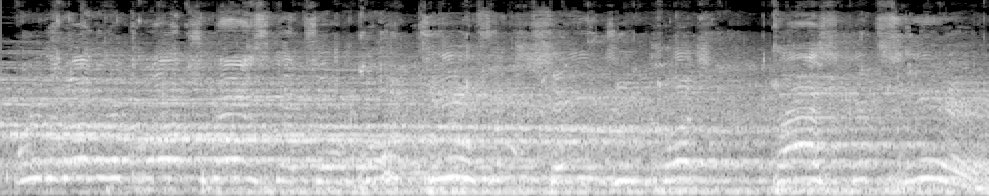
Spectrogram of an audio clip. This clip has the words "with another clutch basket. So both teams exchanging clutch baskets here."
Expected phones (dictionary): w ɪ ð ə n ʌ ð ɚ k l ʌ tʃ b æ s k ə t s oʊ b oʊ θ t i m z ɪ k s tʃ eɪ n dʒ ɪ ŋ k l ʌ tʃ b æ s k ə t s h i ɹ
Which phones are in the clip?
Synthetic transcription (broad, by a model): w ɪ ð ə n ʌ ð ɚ k l ʌ tʃ b æ s k ə t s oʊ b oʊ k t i z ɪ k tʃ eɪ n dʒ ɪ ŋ k l ʌ tʃ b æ s k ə t s h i ɹ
